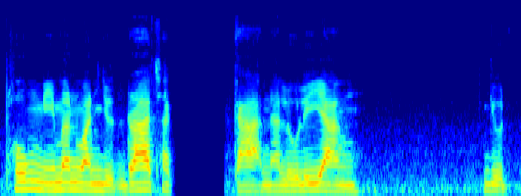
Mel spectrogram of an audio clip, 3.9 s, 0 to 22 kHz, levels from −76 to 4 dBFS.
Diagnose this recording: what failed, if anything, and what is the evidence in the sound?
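Network: a call audio freeze at 1.27 to 1.70 s, likely a starved jitter buffer. The spectrogram shows the last frame smeared into fading bands, then 0.35 s blank. The speech resumes delayed, with nothing lost.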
